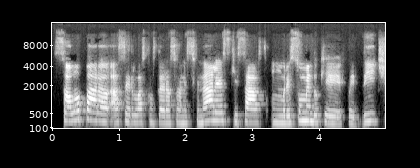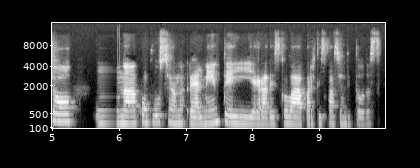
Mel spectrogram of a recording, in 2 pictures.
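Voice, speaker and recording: A woman's voice: mid-range voice, fairly even intonation, a little slow, few pauses, pushed and bright, faint music behind. Hesitant woman moderating a panel. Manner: hesitant, searching for words, self-correcting.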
